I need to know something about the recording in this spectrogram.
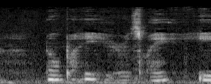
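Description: Speech only: a voice speaking in a whisper.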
